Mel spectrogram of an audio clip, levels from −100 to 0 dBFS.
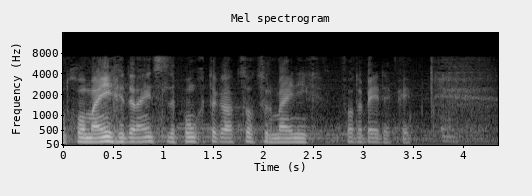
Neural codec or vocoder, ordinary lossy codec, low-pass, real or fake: none; none; 7.2 kHz; real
